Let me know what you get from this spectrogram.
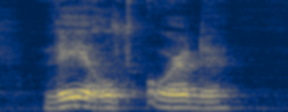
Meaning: a world order
- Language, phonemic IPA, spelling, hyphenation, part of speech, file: Dutch, /ˈʋeː.rəltˌɔr.də/, wereldorde, we‧reld‧or‧de, noun, Nl-wereldorde.ogg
